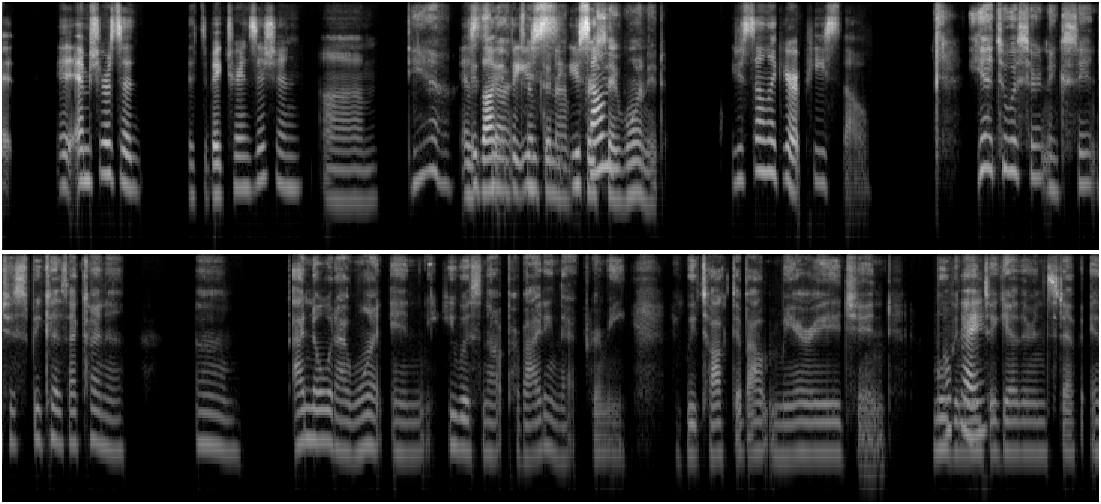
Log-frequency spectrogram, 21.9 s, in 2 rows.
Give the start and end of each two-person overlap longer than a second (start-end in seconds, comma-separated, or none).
4.6-6.2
